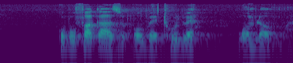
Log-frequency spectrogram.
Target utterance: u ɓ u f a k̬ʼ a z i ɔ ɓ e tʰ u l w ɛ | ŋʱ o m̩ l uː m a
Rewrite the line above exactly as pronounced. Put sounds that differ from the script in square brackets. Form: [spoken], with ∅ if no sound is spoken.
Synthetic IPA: u ɓ u f a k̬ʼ a z i ɔ ɓ e tʰ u l w ɛ | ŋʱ o m̩ l [ɔː] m a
